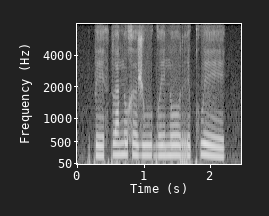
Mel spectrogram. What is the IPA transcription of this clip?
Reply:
p eː θ p l a n o x əː ʒ uː ɡʷ eː n oː r e kʷʰ eː

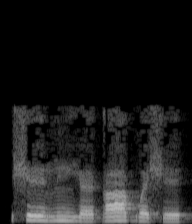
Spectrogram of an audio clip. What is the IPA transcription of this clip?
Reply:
ʃ e˦˨ n ĩ˧ j ɛ˨ ɡ aː˦ ɡʷ ɛ˦˨ ʃ e˧

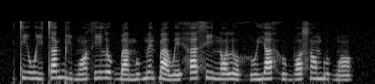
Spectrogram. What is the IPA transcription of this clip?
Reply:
t i˨ w i˨ t a˧ ɡ͡b i˨ b ɔ̃˧ s i˦ l o˧ ɡ͡b a˨ m u˧ b ɛ̃˧ k͡p a˨ w e˨˦ h a˦ s i˦˨ n ɔ˧ l o˨ h u˧ j a˧ h u˨ b ɔ˧ s ɔ̃˦ b o˧ ɡ͡b ɔ̃˧

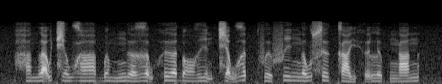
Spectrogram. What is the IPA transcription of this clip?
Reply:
h a̤˨˩ n l a̰˧˥ w t͡ɕ ə̤ː˨˩ w ɣ a̤ː˨˩ ɓ ə̤˨˩ m ŋ ɨ˧˩ ə̯ ɣ ə̰˧˨ w h ɨ˧ ə̯ ɗ ɔ̤˨˩ ɣ ḭ˧˨ n t͡ɕ a̰˧˨ w ɣ ə˦˥ t̚ f ɨ˧˩ f i˧ ŋ ə˨˦ w s ɨ˧ k a˧˩ j h ɨ̰˧˨ l ɨ˨˩ p̚ ŋ a˨˦ n

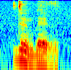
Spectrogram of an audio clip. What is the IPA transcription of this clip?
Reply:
d ø m b ɛ r

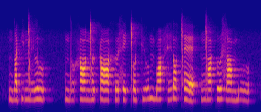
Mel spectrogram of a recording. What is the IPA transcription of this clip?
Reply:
n d ɑ pʲ ɔ ŋ͡ǀ ɛ̤ l u | n d ɔ̤ x ɑ ŋ͡ǀ ɵ k ɑ x ɵ s e ǀ o kʲ o̤ m b ɑ h ɛ̤ ɾ ɔ ǀ ɛ | ŋ͡ǀ ɑ k ʊ z ɑ m b o̤

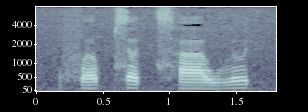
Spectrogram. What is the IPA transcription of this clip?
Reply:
f ɐ˨˥ p̚ s ɐ˧ t̚ t͡sʰ aː˨ w l ɵ˥ t̚

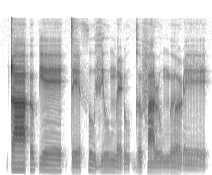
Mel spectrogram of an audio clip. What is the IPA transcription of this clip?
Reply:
ʈ aː˦ ʔ ɵ˦ pʲ eː˦ | t e˨ θ u˦˨ vʲ uː˦ m e˨ ɽ u˨ ɡ ɵ˦ f a˦ ɹ u˦ m ɵː˦˨ ɽ eː˨

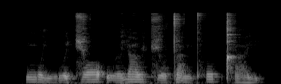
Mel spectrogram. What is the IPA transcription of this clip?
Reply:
ŋ o˧˩ j ŋ u˧˩ ə̯ t͡ɕ ɔː˧ ʔ u˩˧ ə̯ j a˧ w t͡ɕ o˩˧ t̪ a˩ ŋ pʰ o˧ p̚ kʰ aː˩˧ j

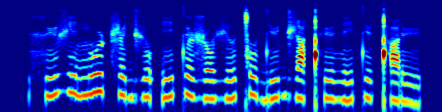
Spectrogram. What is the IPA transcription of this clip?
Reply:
x y ʒ i n u ʈ͡ʂ ɯ d͡ʒ u ʔ i t ø ʐ o ʒ ɯ ǀ u d y d͡ʒ ɑ ǃʰ y ð i t y ǃʰ ɑ ɾ y

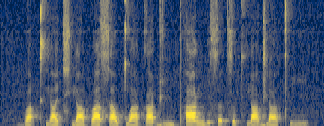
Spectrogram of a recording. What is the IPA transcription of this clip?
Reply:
b a˨ ʔ kʰ j a˨˩ t͡ɕʰ j a˨˩ p a˦ s a˨˩ w t̪ w a˨˩ k a˧ ɡ i˨˩ m pʰ a˦ ŋ i˨˩ s ə˧ t͡s ə˥˧ t̪ʰ j a˧ ɡ j a˨˩ t̪ʰ i˦

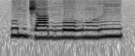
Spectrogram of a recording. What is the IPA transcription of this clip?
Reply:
u˧ m d͡ʒ aː˨ n ŋ oː˨ ɣ ũ˨ l ĩ˦

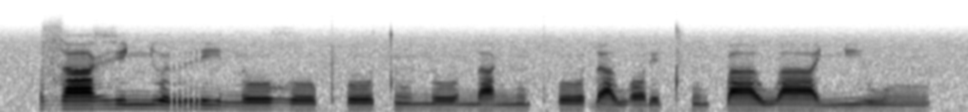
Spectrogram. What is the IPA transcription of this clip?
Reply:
z aː˦ ɣ ɪ˦ ɲ ʊ˦˨ r i˦˨ n oː˦ ɣ oː˨ pʰ oː˦ t ũ˨ n oː˨ n a˨ ŋ ũ˨ pʰ oː˦ ɗ a˨ w ɔ˨ ɾ ɪ˦ tʰ ũ˨ k͡p aː˦ w aː˦˨ ɲ iː˦ w ũ˨

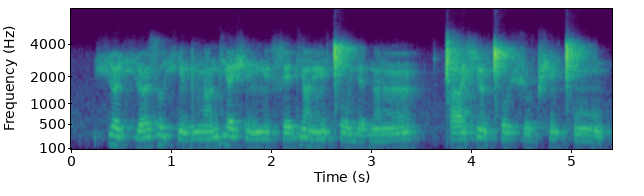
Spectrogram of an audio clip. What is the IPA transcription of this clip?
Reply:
ç œ ç œ z o ç ɛ̃ d ŋ ã d j ɛ ʃ ɛ̃ ŋ ẽ ɬ e d j ã ɾ ẽ ǀʰ o j ɛ d ɾ ã ɾ œ̃ | ǀ a ɕ œ̃ ǀʰ o ʃ o d ʃ ɛ̃ ǀʰ õ

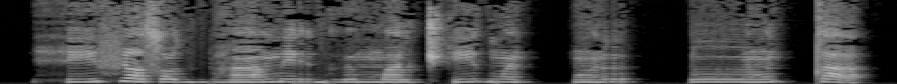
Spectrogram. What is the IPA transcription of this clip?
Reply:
h i f i sˤ u d bʱ ã m i r bʱ ɯ m ʌ l t͡ʃʼ i ɡʷ ẽ pː õ r | lː ũ tː a

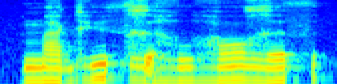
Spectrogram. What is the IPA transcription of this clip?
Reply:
m a ɡʱ y θ ɣ ə̰ ɦ u ɦ ɔ ɣ ə θ

